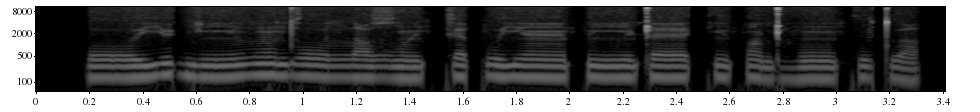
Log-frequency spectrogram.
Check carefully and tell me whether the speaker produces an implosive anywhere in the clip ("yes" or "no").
no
